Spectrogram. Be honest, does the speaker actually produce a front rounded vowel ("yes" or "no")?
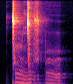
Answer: yes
